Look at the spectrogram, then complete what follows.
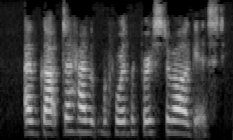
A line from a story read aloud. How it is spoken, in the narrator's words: he said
